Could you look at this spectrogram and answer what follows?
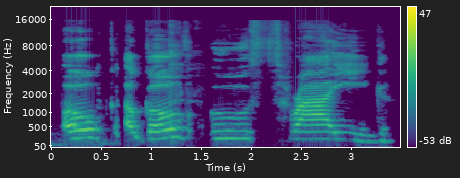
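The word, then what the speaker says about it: Ogof Ddraig: Ogov Thraig. He corrects my pronunciation. The Welsh double D is the soft TH in leather. How dare you?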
